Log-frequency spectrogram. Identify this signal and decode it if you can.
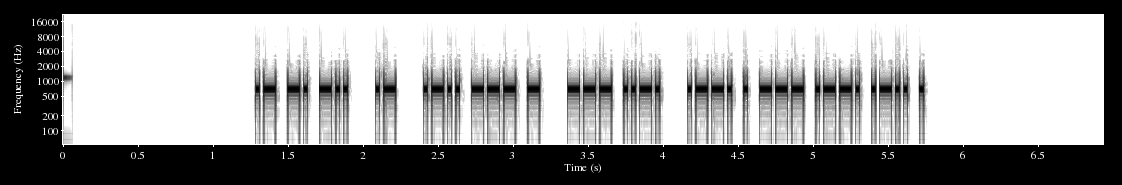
Morse code, heard as a keyed tone, about 44 wpm, 700 Hz. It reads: AND A LOT OF PEOPLE
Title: Sets of 5 Words 45wpm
